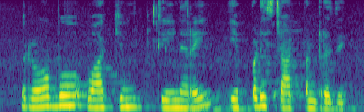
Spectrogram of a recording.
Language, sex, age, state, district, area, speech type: Tamil, female, 18-30, Tamil Nadu, Tiruvarur, rural, read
